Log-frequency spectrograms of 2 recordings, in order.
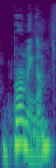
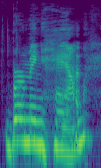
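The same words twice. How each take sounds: First: It is said with a British pronunciation. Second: It is said with an American pronunciation. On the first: The speaker calls it right. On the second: The speaker calls it wrong.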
